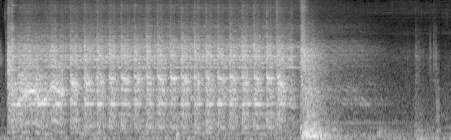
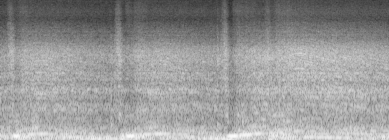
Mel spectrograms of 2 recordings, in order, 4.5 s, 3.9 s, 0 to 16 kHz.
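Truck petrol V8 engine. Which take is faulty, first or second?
first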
